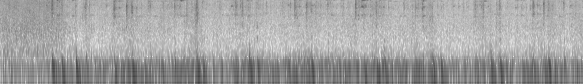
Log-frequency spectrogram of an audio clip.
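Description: Many horses galloping in Mount & Blade II: Bannerlord, a dense, loud drumming of hooves pounding the ground in rapid overlapping beats, continuous throughout, with an occasional faint whinny.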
